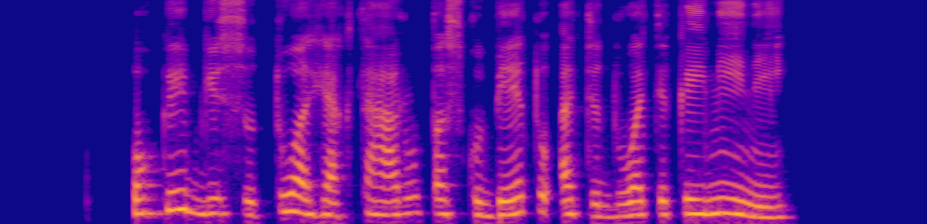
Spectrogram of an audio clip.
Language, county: Lithuanian, Šiauliai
